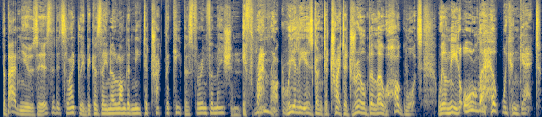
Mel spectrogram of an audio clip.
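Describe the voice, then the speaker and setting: A man playing a kindly, earnest elderly British wizard professor in a video game, with measured, refined, formal phrasing and a weathered voice. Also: on the high side, gravelly, slightly rough, dry recording, clean studio sound, heavily acted. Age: older. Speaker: game character voice actor. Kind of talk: video game dialogue acting.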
